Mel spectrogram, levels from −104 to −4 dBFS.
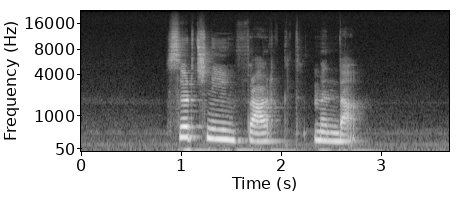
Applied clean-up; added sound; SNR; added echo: none; none; none; none.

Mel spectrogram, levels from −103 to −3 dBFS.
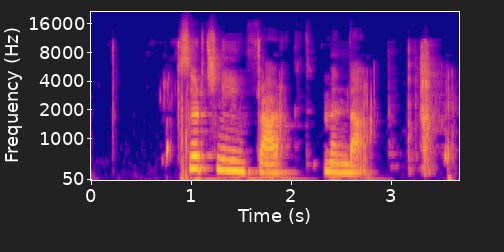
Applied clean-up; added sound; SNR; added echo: classical method Wiener filter.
